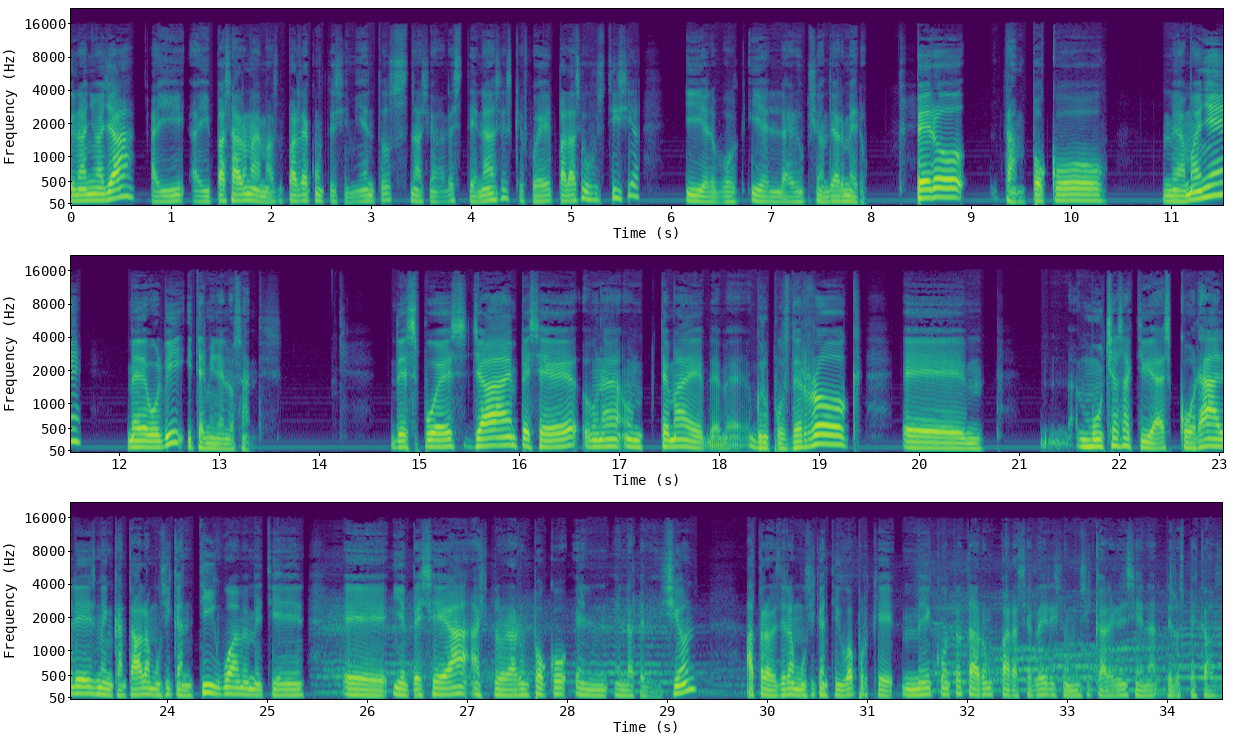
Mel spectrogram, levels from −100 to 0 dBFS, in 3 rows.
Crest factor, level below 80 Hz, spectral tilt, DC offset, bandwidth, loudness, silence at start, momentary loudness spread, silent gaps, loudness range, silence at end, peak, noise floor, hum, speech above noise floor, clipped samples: 18 dB; -50 dBFS; -7 dB/octave; under 0.1%; 14.5 kHz; -19 LUFS; 0 s; 11 LU; none; 6 LU; 0 s; 0 dBFS; -57 dBFS; none; 39 dB; under 0.1%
